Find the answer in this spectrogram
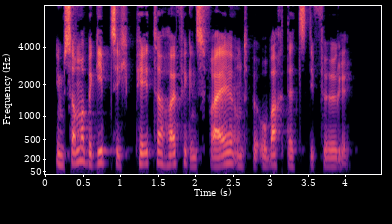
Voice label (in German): satz denoise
